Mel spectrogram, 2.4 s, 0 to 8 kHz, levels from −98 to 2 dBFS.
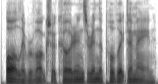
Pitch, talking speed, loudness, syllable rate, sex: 90 Hz, 200 wpm, -20 LUFS, 6.8 syllables/s, male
